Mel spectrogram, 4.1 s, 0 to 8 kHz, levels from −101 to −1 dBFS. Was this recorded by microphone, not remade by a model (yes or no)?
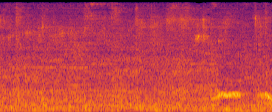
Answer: no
